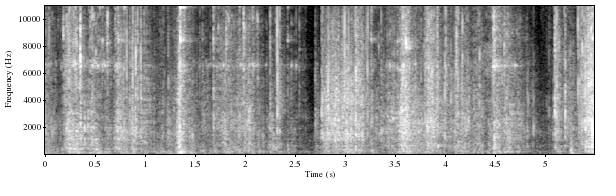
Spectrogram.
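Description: Clear plastic bag crinkling as it is opened and handled, with scattered sharp clicks of plastic K'nex pieces knocking together.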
